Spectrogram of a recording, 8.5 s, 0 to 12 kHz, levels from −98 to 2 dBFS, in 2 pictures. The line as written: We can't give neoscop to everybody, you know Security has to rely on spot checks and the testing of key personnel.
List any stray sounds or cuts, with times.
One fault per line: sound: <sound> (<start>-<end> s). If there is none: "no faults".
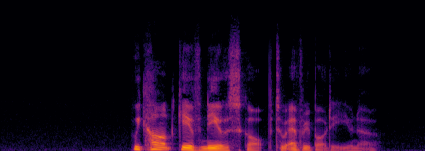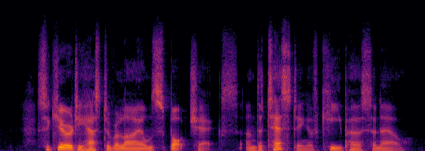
no faults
